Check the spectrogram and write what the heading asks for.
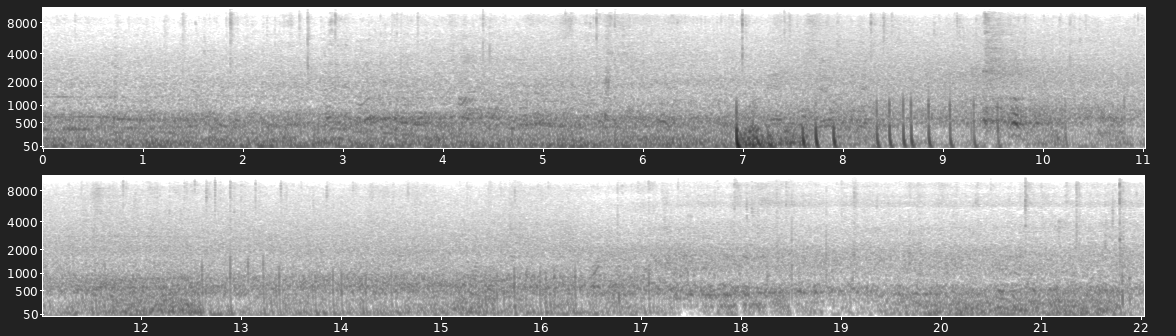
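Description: Indistinct voices and the open hum of a large, empty stadium. About seven seconds in comes a quick run of sharp knocks, the loudest sound, which thins out over the next three seconds.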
